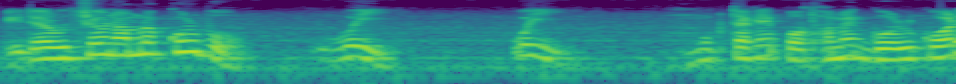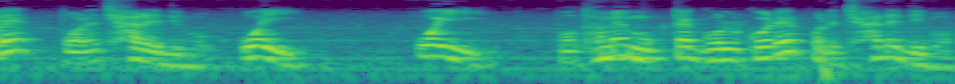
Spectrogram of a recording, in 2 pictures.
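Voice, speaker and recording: A man teaching a pronunciation lesson, saying each sound slowly and repeating it several times and asking the class simple questions. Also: high-pitched, sing-song, darkish tone, breathy edge. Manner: explains patiently with questions to the class.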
